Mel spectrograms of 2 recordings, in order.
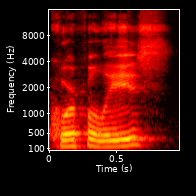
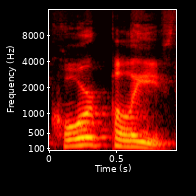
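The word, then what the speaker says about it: Corropolese: knew how to pronounce it right can you pronounce it correctly for us Tom the Italian Stallion what core police thank you core police there you go but I'm Mike you tried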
